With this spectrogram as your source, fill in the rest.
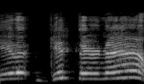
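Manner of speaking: mock, very high-pitched, frantic screaming. Recalling screaming at drivers from the golf course, retelling a scream. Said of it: "I'd be screaming on the golf course".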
